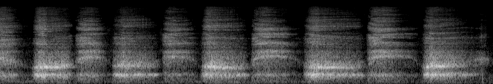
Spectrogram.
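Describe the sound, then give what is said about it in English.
Rapid, deep breaths in a steady rhythm, about ten sharp inhales and exhales in a row, loud, as a person's body shocks from cold water while taking a cold shower. No talking. “I hate how my body shocks and I start breathing uh, really deeply.”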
